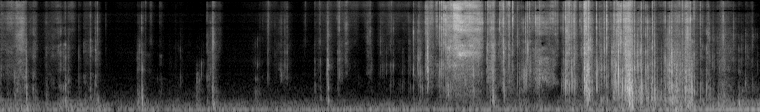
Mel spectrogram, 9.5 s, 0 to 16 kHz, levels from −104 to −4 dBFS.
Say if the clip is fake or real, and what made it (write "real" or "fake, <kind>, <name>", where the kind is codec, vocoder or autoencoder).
fake, autoencoder, DAC-VAE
